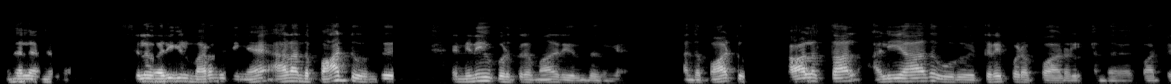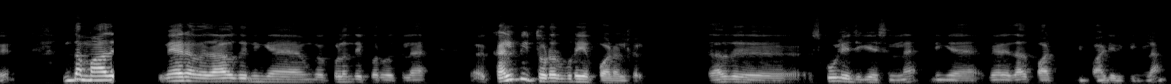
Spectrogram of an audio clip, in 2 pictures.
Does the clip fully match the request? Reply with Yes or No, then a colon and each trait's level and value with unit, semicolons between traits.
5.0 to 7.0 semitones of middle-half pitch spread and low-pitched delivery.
Yes: wide, 5.4 semitones; low, 130 Hz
